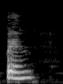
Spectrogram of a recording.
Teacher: Contohnya bunyi peh pada kata pen dihasilkan ketika kedua bibir menutup lalu udara dilepaskan. Sedangkan bunyi pada kata fish dihasilkan ketika bibir bawah menyentuh gigi atas sehingga menghasilkan gesekan udara.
